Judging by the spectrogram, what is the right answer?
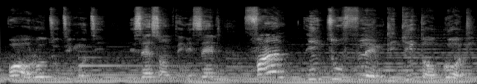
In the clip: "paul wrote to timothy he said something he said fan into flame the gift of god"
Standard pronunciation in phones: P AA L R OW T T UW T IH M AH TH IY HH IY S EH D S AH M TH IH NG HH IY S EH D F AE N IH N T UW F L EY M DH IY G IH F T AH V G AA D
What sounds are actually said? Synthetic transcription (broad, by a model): P AA L R OW T T UW T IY M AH T IY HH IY S EH D S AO M T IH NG HH IY S EH D F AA IH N T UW F L EY M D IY G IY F T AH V G AA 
